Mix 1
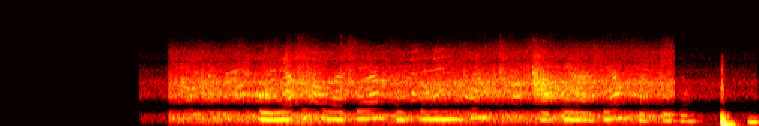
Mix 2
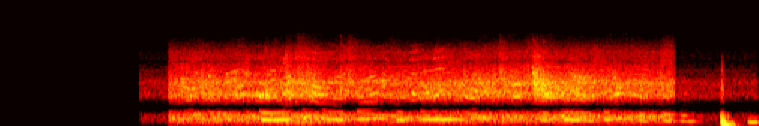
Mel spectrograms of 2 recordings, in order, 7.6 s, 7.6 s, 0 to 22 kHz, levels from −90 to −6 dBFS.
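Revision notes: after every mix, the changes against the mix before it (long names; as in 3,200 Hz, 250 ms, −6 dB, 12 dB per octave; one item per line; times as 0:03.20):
speech −6.0 dB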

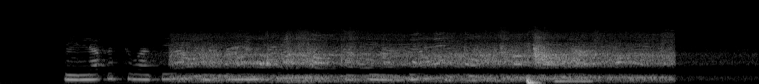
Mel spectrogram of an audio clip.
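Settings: speech: entry −1.95 s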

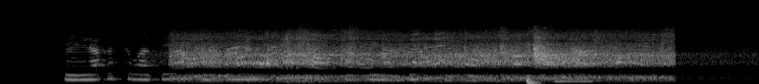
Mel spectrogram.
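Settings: master: add spectral tilt +3 dB per octave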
